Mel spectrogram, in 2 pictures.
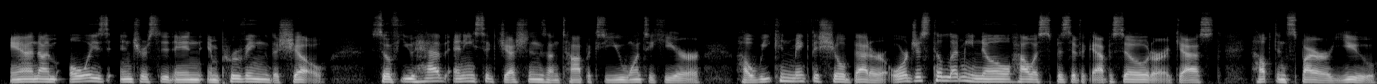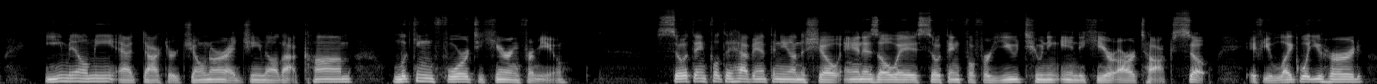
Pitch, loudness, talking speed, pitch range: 115 Hz, -22 LUFS, 180 wpm, 105-125 Hz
